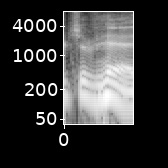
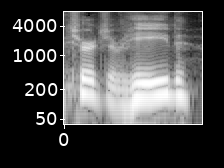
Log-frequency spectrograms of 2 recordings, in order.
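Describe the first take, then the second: First: The last word has a short 'eh' vowel. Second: The last word has a long 'ee' vowel.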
